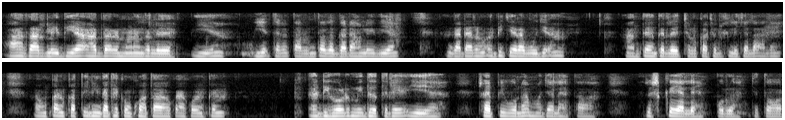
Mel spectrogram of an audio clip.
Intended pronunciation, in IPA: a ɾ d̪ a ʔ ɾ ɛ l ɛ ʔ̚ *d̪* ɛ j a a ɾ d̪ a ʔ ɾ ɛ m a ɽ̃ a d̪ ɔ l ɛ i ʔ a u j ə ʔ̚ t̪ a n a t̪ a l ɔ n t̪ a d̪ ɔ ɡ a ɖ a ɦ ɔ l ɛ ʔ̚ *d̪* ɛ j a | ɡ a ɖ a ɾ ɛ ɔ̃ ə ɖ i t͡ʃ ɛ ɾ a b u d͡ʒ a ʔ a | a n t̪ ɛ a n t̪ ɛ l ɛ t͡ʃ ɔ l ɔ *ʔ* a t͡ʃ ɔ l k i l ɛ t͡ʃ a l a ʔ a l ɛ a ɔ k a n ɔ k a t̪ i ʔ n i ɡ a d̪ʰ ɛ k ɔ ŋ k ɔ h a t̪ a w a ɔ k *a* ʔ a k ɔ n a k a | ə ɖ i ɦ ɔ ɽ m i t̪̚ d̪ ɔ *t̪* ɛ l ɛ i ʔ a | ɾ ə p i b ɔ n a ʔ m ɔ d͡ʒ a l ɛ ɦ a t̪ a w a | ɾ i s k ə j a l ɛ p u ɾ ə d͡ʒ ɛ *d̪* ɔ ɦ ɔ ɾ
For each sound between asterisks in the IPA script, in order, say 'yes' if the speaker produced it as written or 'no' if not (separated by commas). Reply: yes, yes, no, yes, yes, no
